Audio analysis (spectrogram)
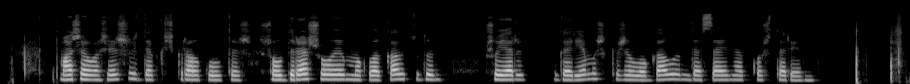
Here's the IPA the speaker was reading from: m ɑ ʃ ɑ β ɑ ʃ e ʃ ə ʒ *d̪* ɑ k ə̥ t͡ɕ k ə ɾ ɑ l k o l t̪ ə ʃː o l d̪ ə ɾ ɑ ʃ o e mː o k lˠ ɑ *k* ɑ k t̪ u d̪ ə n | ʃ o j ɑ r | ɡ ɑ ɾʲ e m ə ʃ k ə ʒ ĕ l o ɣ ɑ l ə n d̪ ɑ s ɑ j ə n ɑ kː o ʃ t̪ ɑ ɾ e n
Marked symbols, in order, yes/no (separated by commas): yes, yes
